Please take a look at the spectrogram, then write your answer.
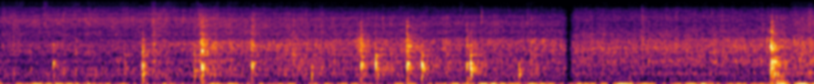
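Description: Eggplant frying in a wok with Sichuan pepper powder, a steady close sizzle broken by repeated scraping and clinking strokes of a spatula as the pieces are stirred and tossed, no talking.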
